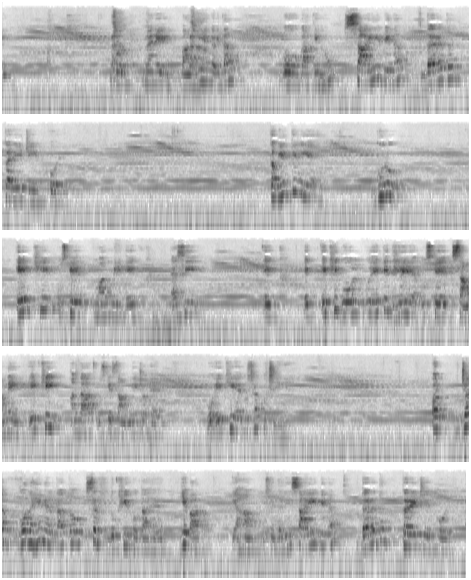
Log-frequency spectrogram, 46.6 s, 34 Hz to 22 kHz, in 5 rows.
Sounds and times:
Music: 0:00.0 - 0:46.6
Speech: 0:02.2 - 0:04.7, 0:05.6 - 0:10.6, 0:23.9 - 0:31.3, 0:32.1 - 0:33.8, 0:42.0 - 0:46.6.

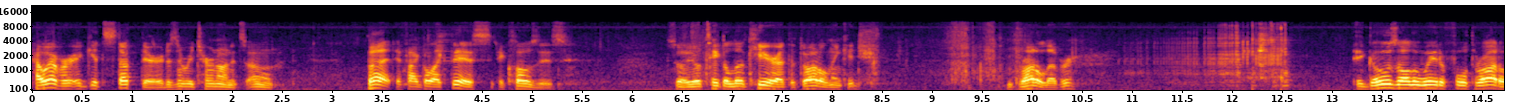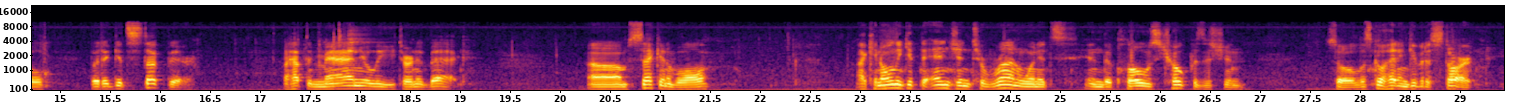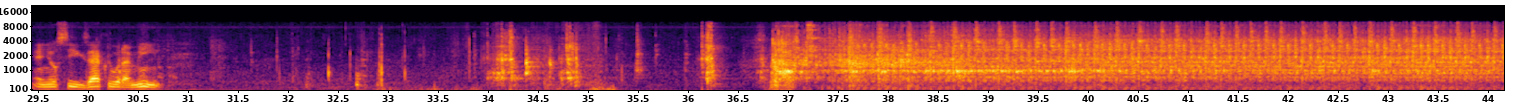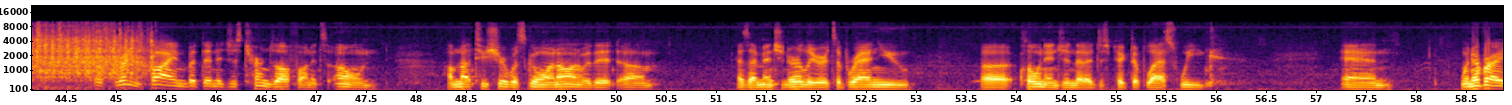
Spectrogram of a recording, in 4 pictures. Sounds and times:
Speech: 0:00.0 - 0:02.5, 0:03.4 - 0:05.5, 0:06.4 - 0:08.5, 0:09.8 - 0:10.5, 0:13.2 - 0:16.4, 0:17.2 - 0:19.2, 0:20.3 - 0:21.6, 0:23.0 - 0:26.9, 0:27.7 - 0:30.8, 0:44.8 - 0:47.6, 0:48.3 - 0:50.5, 0:51.2 - 0:53.0, 0:53.6 - 0:56.2, 0:57.2 - 0:57.8, 0:58.4 - 0:58.8.

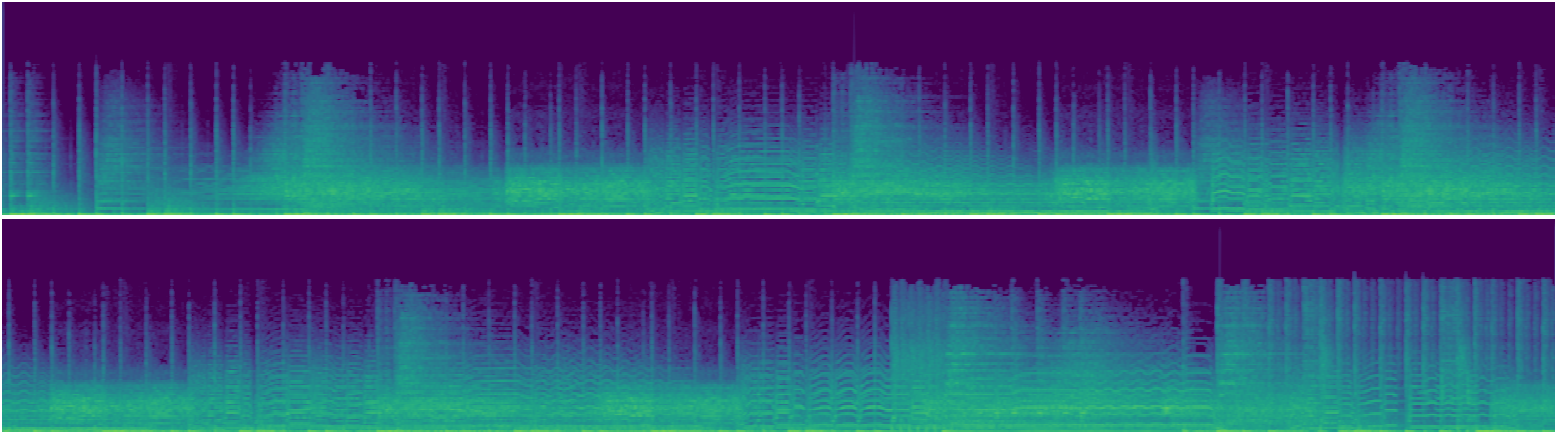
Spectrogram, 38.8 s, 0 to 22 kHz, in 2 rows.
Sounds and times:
Music: 0:00.0 - 0:38.8.

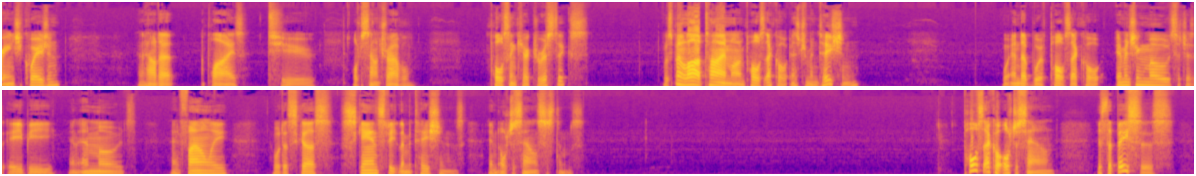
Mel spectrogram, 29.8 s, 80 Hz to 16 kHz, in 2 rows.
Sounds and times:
Speech: 0:00.0 - 0:00.8, 0:01.7 - 0:05.2, 0:06.1 - 0:07.4, 0:08.2 - 0:10.8, 0:12.5 - 0:22.2, 0:26.9 - 0:29.6.

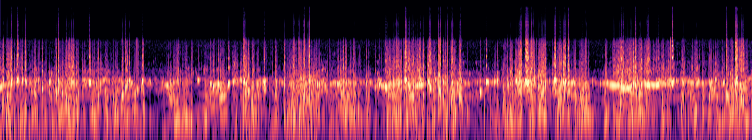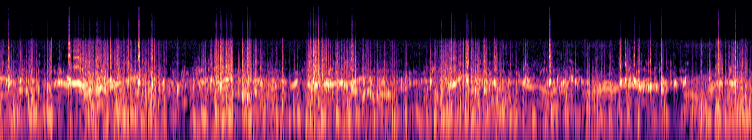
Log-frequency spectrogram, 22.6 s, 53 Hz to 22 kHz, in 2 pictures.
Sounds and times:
Gurgling: 0:00.0 - 0:22.5.

